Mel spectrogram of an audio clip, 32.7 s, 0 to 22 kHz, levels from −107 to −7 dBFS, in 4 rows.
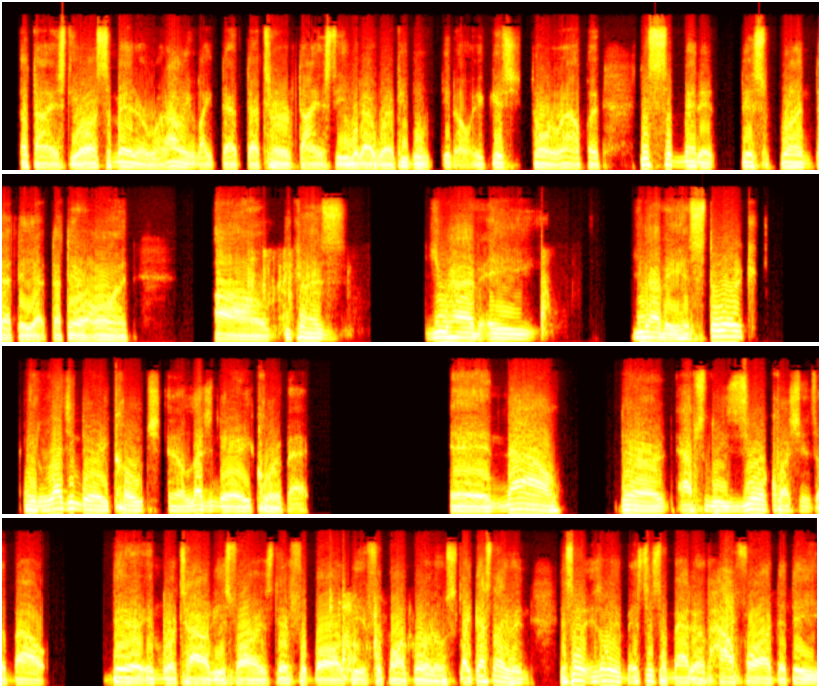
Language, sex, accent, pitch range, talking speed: English, male, American, 85-110 Hz, 155 wpm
